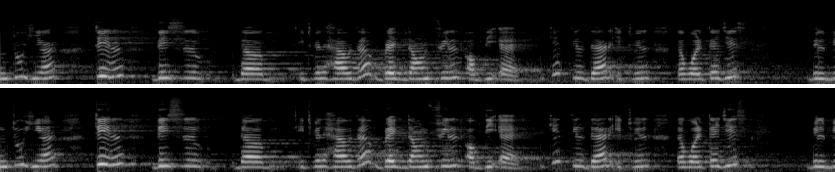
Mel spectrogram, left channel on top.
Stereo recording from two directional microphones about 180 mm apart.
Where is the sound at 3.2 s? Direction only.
55° right (ahead or behind).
